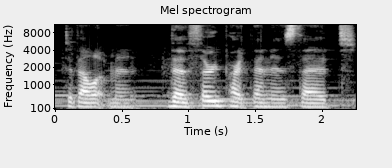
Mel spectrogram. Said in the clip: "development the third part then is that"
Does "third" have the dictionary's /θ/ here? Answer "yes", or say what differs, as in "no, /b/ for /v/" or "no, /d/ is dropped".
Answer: yes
